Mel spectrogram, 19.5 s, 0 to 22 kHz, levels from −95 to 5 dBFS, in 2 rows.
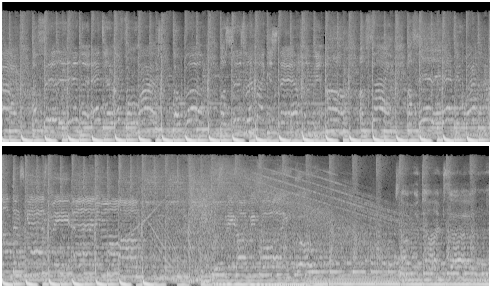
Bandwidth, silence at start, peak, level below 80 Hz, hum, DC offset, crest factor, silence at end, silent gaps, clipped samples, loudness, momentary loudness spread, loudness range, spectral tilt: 17 kHz; 0 s; 0 dBFS; -14 dBFS; none; under 0.1%; 10 dB; 0 s; none; under 0.1%; -12 LUFS; 2 LU; 2 LU; -4 dB/octave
